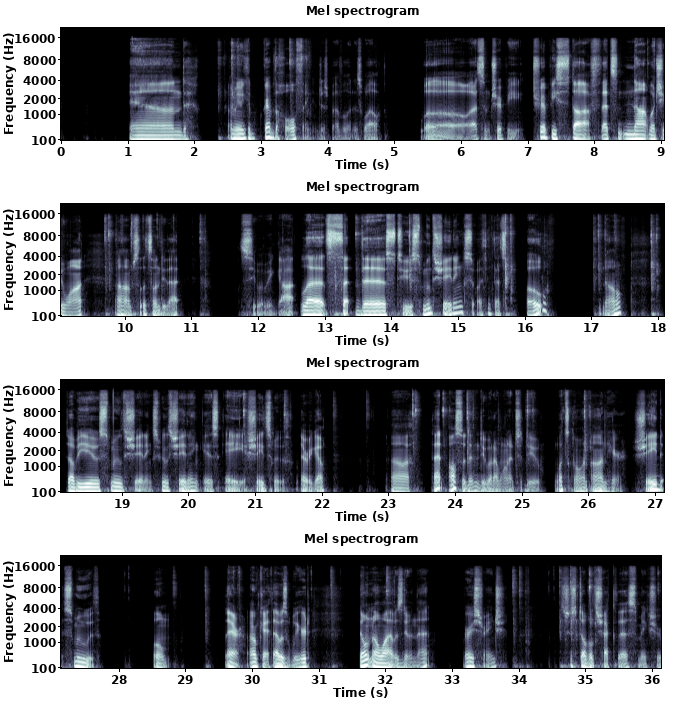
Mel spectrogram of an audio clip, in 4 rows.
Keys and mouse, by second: 2.3 a, 2.5 a, 3.6 ctrl+b, 7.9 click, 9.7 ctrl+z, 11.1 Tab, 13.2 Tab, 13.4 a, 14.3 w, 17.1 ctrl+z, 17.9 w, 21.4 Tab, 22.1 Tab, 22.6 Tab, 23.4 ctrl+z, 23.8 ctrl+z, 24.2 Tab, 25.1 a, 25.9 w, 27.3 ctrl+z, 28.8 Tab, 32.0 Tab, 34.0 ctrl+Tab, 34.6 a, 34.8 a, 35.0 w.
